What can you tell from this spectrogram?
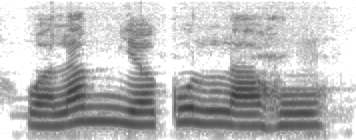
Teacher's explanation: idgham yang dibaca tanpa dengung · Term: idgham bilagunnah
